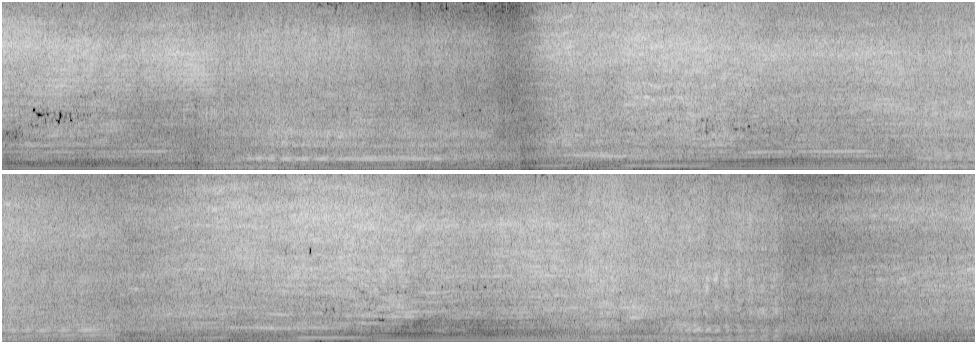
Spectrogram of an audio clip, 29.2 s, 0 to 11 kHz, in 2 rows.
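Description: Several small 50cc two-stroke engines, a mini quad, a moped and a scooter, revving hard and racing past close by, overlapping in pitch that climbs and drops as each one accelerates and backs off.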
